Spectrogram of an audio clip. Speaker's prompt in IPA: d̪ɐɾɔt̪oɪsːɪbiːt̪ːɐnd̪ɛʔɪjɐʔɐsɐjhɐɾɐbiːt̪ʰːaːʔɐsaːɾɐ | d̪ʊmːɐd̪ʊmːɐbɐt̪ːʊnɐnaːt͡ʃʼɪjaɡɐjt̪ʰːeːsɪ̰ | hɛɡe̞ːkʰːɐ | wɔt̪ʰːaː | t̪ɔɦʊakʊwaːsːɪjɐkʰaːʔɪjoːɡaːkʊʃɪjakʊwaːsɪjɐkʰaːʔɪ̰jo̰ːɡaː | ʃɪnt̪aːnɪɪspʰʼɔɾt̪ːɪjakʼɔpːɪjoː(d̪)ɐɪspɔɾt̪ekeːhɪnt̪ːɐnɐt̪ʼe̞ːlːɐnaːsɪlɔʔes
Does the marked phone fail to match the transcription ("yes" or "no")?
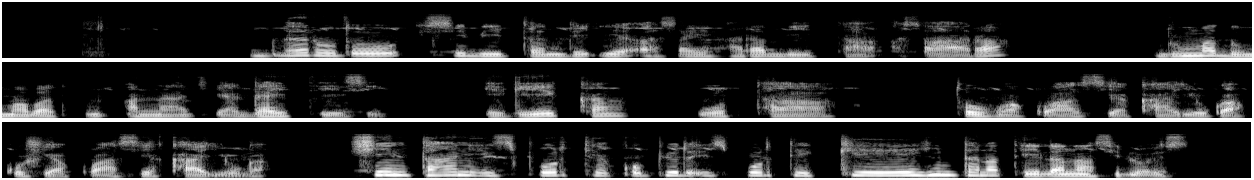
no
